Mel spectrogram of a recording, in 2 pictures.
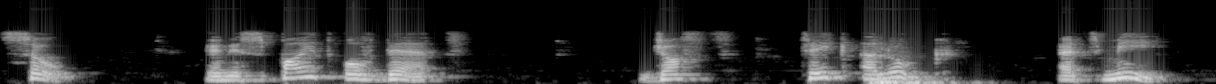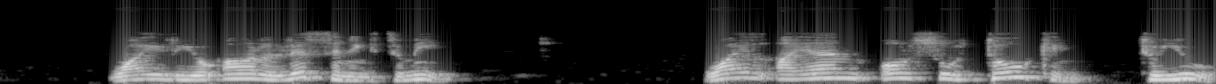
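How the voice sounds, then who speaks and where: Speaking in an Arabic accent, a man uses a high pitch and lively intonation at a very slow pace, with long, frequent pauses and very even loudness. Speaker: religious speaker. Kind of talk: sermon.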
